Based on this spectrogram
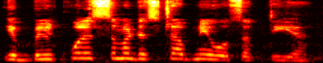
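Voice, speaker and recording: A young mother chats casually into her phone's front camera at home, teasing playfully about her toddler. Her voice sits a little high. A faint hum of the room runs under her talk. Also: animated, quick pace, darkish tone. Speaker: vlogger. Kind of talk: casual home vlog narration. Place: home bedroom.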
